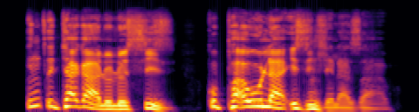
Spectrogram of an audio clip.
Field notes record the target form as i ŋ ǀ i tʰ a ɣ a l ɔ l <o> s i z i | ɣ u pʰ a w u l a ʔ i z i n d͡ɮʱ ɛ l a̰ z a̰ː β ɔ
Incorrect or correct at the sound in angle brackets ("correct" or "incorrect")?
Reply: correct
